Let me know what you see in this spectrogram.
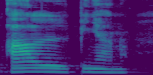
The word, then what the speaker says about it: Alpignano: Eu traço o português e pronuncia meio aportuguesado, mas em italiano, Alpignano.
